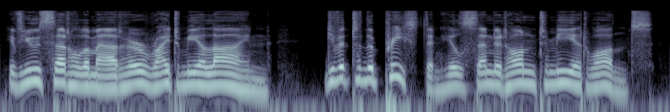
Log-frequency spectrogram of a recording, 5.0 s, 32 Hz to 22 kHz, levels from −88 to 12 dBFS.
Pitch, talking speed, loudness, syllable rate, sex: 150 Hz, 275 wpm, -17 LUFS, 5.9 syllables/s, male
